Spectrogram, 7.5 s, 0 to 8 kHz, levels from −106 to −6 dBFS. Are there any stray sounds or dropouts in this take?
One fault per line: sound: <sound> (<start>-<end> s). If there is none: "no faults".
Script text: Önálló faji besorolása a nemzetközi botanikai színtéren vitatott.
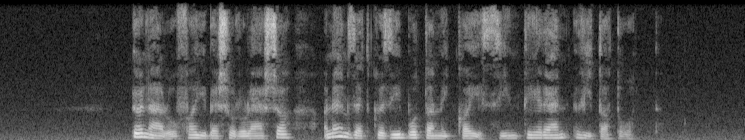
no faults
